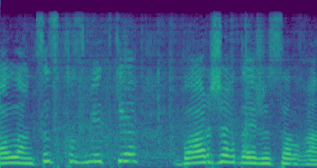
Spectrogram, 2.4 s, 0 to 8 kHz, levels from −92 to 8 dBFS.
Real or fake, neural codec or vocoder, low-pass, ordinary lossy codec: fake; vocoder, 24 kHz, 100 mel bands, Vocos; 7.2 kHz; none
